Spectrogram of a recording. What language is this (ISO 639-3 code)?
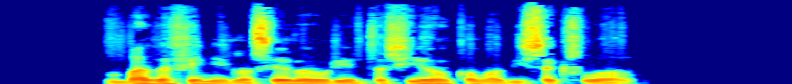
cat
